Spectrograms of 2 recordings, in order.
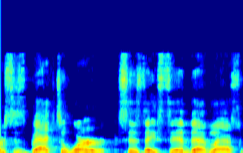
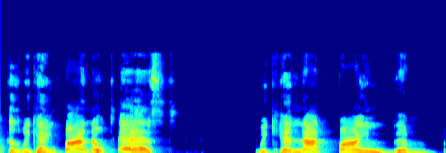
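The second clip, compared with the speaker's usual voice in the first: slow emphatic; 3 semitones higher, slower than usual. Real, not acted. Complaint about test shortage.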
